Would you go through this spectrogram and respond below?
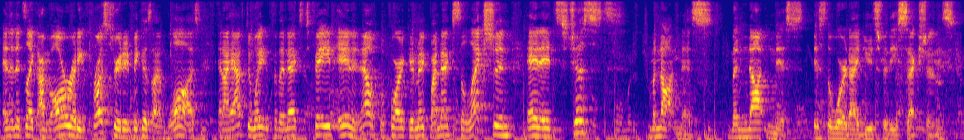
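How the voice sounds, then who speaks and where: A man's voice: fairly high pitch, animated, moderate pace, over music. A man giving a casual, opinionated video essay narration on games, with some swearing. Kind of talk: casual game review narration.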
